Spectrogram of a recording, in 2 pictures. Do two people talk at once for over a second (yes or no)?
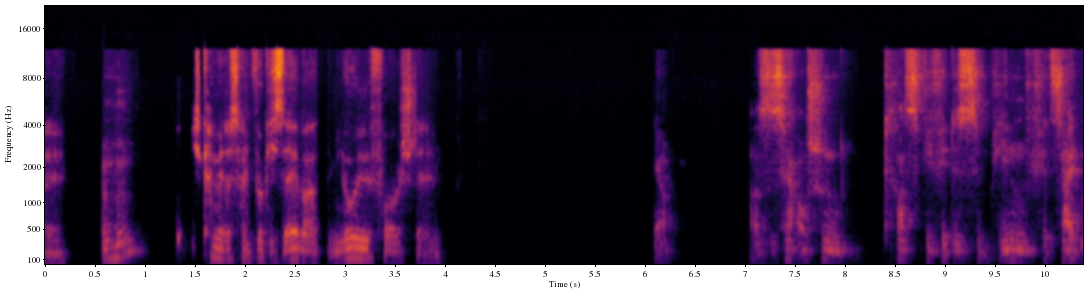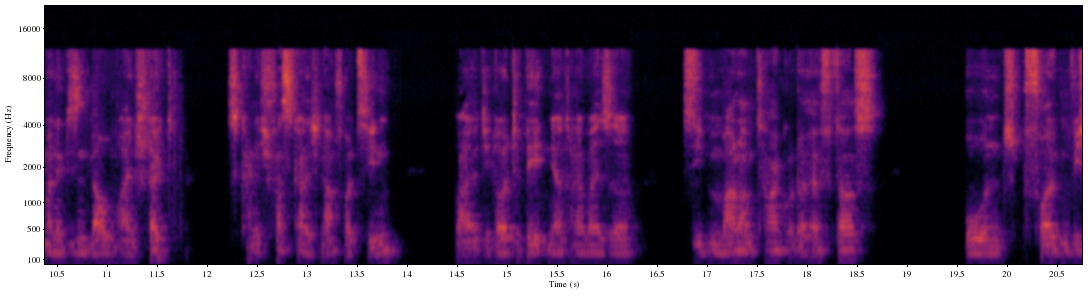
no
